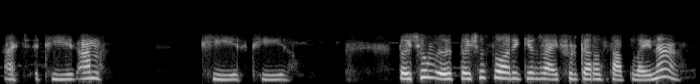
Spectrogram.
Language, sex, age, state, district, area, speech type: Kashmiri, female, 18-30, Jammu and Kashmir, Anantnag, urban, conversation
